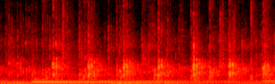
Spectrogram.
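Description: A crowd applauds, a steady dense patter of clapping that holds at an even level for about two seconds, with a low sustained hum running underneath.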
